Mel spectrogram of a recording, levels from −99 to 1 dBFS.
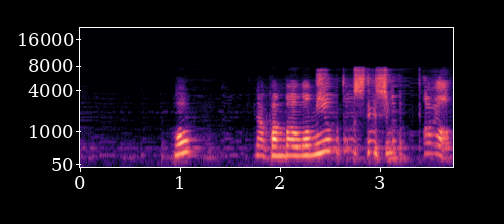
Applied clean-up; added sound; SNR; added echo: neural mask model DeepFilterNet 3.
